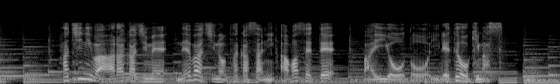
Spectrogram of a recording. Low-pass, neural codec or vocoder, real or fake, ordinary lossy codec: 7.2 kHz; none; real; none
